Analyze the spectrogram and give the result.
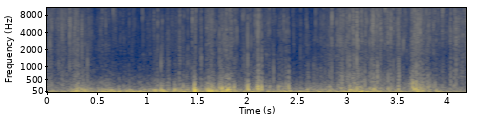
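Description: Fingers flick and scratch the row of bristles on a thin, flexible pink silicone scrubber pad. The result is a dense run of soft, rubbery ticks and scratchy crackles over a heavy low rumble, with a few sharper flicks standing out and bright grainy texture on top.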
